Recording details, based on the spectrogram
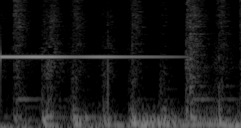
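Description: A notification bell dings in a short, bright tone sustained across about a second, sitting over a busy low backing bed without any talk.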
